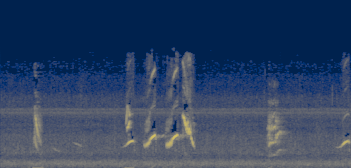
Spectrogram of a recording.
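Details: Double-collared seedeater giving Tui Tui Zel Zel song for tutoring young birds and tournaments: a few soft separate notes, one phrase of four bright rising whistles with high downward slurs, then a single note and a final whistle, over faint steady tone.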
